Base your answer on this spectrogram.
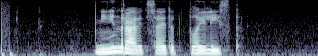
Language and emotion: Russian, angry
